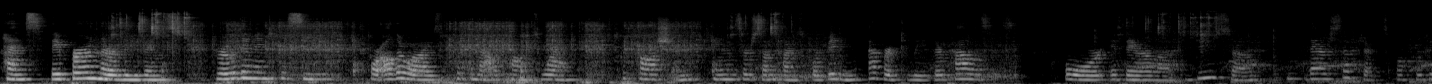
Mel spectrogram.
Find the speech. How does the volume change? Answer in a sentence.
The loudness of the talking goes down.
